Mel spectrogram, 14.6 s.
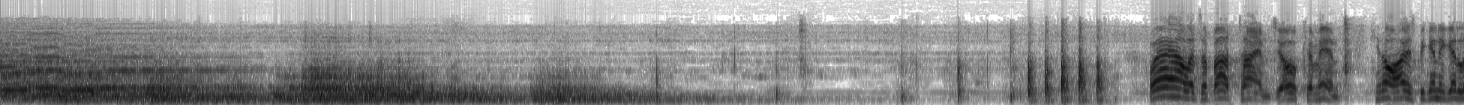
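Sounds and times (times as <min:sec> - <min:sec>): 
low rumble: 0:00.2 - 0:08.4
sharp knocks on a door: 0:09.6 - 0:11.1
speech: 0:11.9 - 0:14.6.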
